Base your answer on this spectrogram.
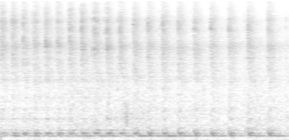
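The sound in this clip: A prize wheel spins with a rapid, even run of many clicking ticks, faint and regular from start to finish.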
